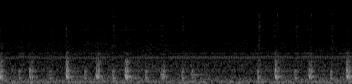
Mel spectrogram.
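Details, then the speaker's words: GM Onix/Prisma-family car, strut rocked by hand: light, dull knocks about three a second as the widened hole in the worn strut mount rubber knocks metal; fix is replacing the rubbers. "então a borracha isso essa folga esse buraco alargada bosta fica batendo aqui e fazendo um barulhinho você escuta bem baixinho mas é esse barulho batendo"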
